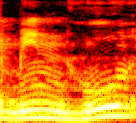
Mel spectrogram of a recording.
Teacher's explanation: نون کی آواز کو ظاہر کر کے پڑھیں گے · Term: اظہار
